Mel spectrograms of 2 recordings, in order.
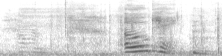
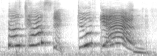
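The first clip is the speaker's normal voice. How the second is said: much higher, louder cheering shout; 10 dB louder than usual. A narrator's reading. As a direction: egg him on with a shout. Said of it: "Elizabeth shouted".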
